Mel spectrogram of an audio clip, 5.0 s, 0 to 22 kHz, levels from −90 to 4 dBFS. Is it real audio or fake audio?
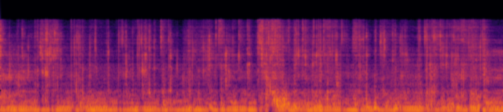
fake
